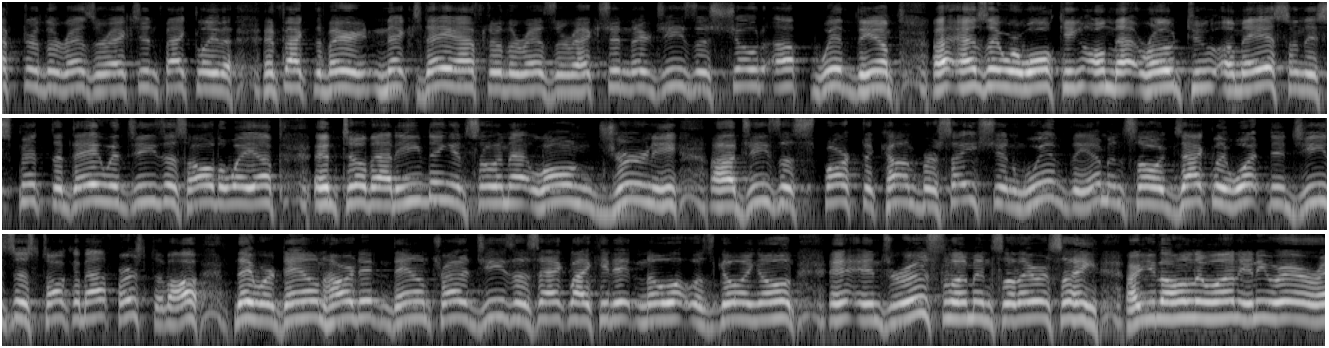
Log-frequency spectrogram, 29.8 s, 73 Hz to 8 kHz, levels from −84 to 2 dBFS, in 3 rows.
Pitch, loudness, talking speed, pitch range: 225 Hz, -26 LUFS, 195 wpm, 215-235 Hz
